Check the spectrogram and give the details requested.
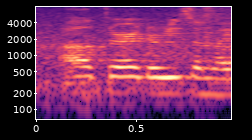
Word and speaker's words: ALTR: Oh, and by the way, Alter doesn't have an E, so it's spelled ALTR. Alter, the reason why it's Alter, because we want to change the world, right?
